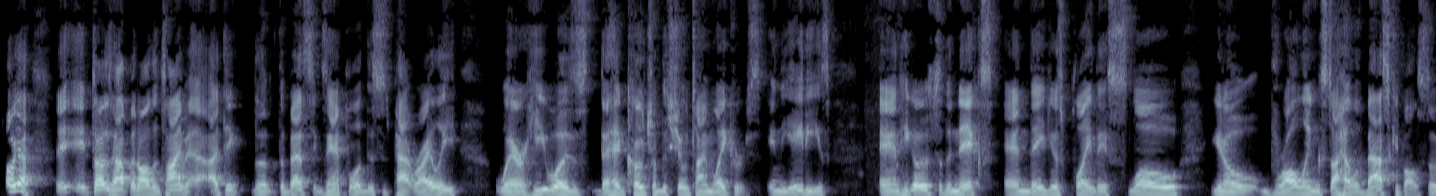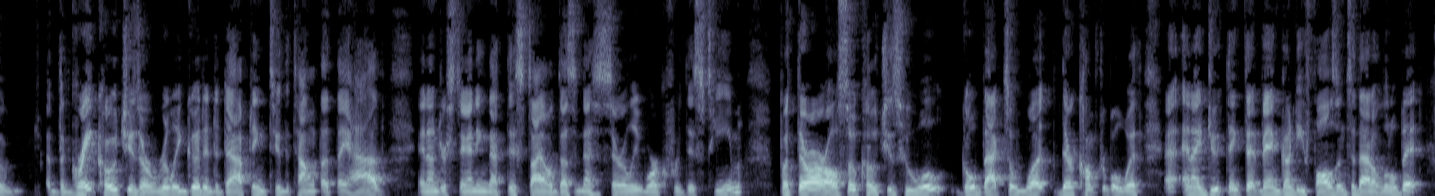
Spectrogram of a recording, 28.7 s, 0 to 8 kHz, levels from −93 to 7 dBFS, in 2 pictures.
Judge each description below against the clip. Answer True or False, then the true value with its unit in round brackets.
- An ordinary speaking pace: False (215 wpm)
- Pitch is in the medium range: False (125 Hz)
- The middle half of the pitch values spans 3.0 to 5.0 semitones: False (2.6 semitones)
